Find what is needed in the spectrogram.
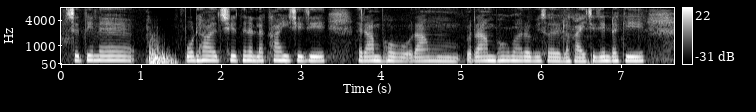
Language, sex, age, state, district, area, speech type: Odia, female, 18-30, Odisha, Nuapada, urban, spontaneous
